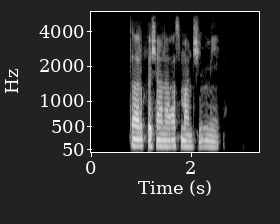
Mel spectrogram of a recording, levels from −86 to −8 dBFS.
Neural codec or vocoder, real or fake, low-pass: none; real; 5.4 kHz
